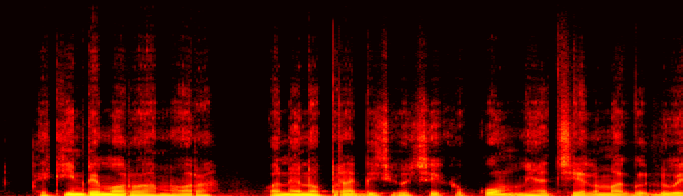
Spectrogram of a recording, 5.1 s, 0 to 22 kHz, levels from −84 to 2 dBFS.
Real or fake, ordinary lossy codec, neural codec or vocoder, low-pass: fake; none; codec, 44.1 kHz, 3.4 kbps, Pupu-Codec; none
